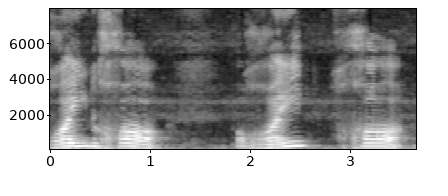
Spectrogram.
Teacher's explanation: غین خا، حلق کا وہ حصہ جو منہ کی طرف ہو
